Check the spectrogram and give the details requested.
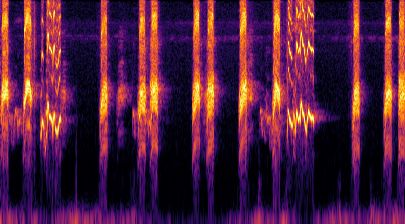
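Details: Sooty-headed bulbul in full gacor song, with sharp chips interspersed with a few quick, fluty, wavering phrases and brief pauses; low rumble underneath.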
